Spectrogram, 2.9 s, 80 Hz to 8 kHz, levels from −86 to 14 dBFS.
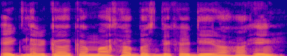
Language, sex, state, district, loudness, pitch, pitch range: Hindi, male, Arunachal Pradesh, Papum Pare, -14 LUFS, 130 Hz, 125-130 Hz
